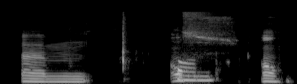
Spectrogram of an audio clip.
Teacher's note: So it's always, if it's written this way, you wouldn't hear the N here. It just kind of becomes mute as it forms a whole with the A.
